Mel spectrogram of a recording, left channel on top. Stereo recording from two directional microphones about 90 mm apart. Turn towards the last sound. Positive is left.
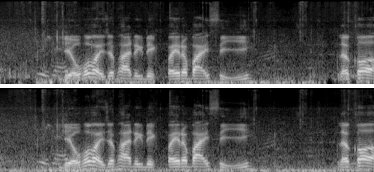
turn(degrees=-35)  # may be behind; listen again after turning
